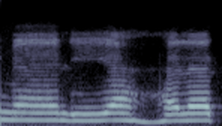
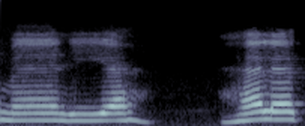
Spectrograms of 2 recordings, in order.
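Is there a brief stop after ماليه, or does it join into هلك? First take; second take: joined; brief stop. First: ماليه merges straight into هلك without stopping. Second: A brief stop separates ماليه from هلك. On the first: "ان انا اعمل ادغام بس ما اعملش ايه؟ سكت" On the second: "السكت يمنع ايه؟ الإدغام... ادي اول وجه في الاداء"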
